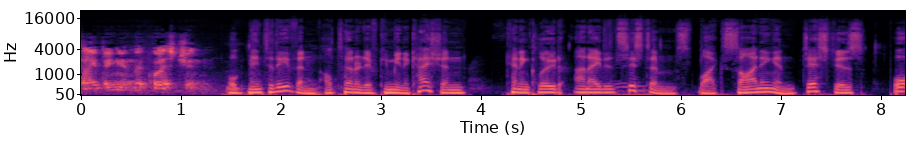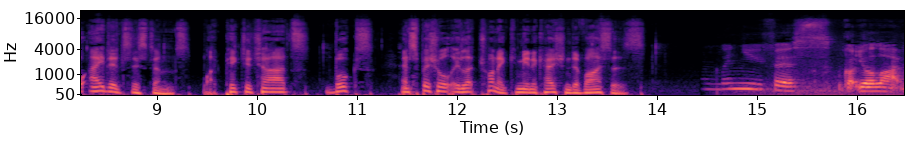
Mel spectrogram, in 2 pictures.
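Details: Adult male narrator; normal speech.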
